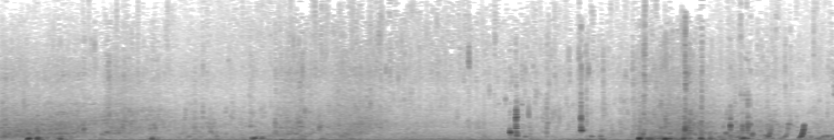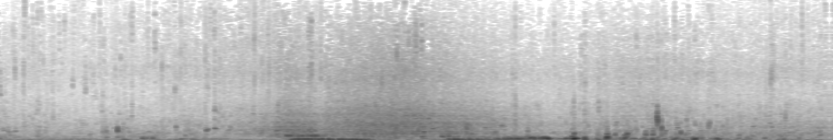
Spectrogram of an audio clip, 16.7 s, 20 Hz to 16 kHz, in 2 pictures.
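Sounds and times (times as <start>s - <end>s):
sea water washing and trickling among rocks: 0.0s - 16.6s.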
